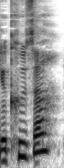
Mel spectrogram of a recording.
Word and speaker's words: Yakuza: So that North Korean soldier that he supposedly murdered had links to the Yakuza. – Mm-hmm. – Pronounce that right? – Yeah.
